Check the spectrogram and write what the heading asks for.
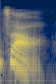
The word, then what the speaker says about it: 棗: 结婚的时候，有些人会送红枣，因为枣和枣是同音，表示早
